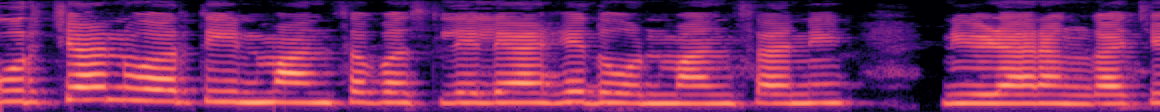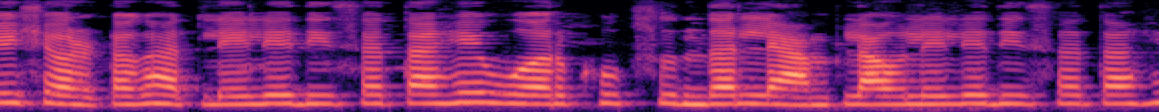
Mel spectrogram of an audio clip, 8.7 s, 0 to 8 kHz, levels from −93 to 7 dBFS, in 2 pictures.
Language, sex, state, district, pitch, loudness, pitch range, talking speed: Marathi, female, Maharashtra, Gondia, 240 Hz, -17 LUFS, 230-260 Hz, 140 wpm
